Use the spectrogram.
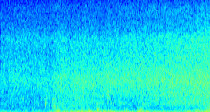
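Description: Strong typhoon wind gusting around a house, a loud low buffeting roar that swells partway through and stays heavy, close to the microphone, with no speech.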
